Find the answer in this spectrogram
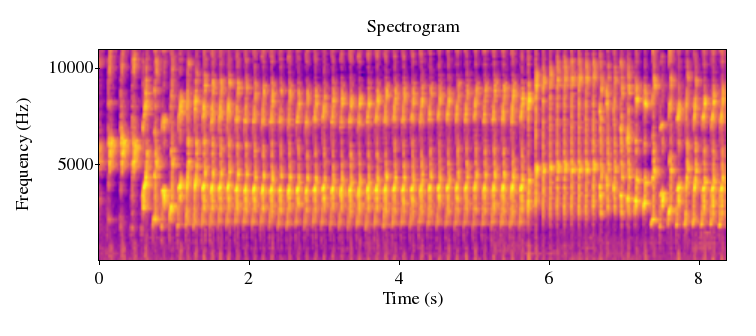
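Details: Lovebird delivering a long 'ngekek' chatter, used as a lure so other lovebirds start chattering quickly. An unbroken, rapid, high-pitched pulsing trill runs for over eight seconds, shifting a little higher near the end.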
